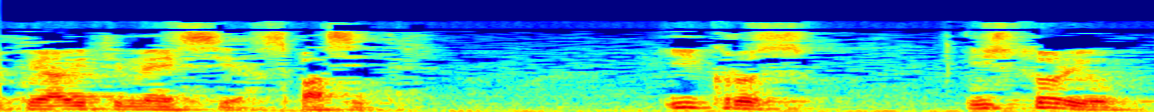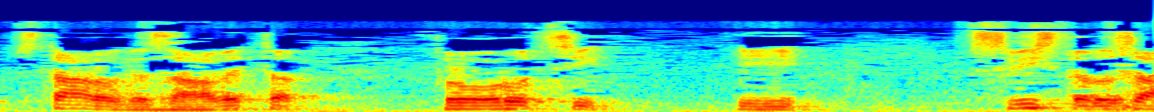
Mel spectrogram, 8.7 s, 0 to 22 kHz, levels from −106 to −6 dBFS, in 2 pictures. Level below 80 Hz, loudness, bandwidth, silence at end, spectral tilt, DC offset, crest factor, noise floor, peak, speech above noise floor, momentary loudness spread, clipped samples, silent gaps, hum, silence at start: -40 dBFS; -17 LUFS; 10.5 kHz; 0 s; -4 dB/octave; under 0.1%; 18 dB; -41 dBFS; 0 dBFS; 24 dB; 12 LU; under 0.1%; none; none; 0 s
